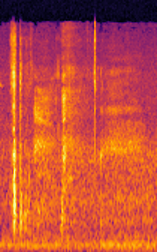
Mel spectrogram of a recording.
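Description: A paintbrush set down in a plastic paint tray: a sharp click just after the start, then two fainter taps, over a steady low background rumble.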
